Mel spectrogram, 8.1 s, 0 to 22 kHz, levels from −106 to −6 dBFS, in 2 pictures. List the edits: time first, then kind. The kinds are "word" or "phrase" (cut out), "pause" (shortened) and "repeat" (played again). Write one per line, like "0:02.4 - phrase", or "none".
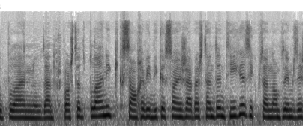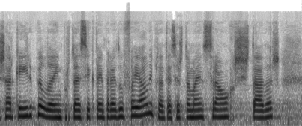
0:01.6 - word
